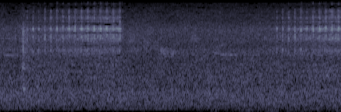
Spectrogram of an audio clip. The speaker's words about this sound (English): Grasshoppers rub.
